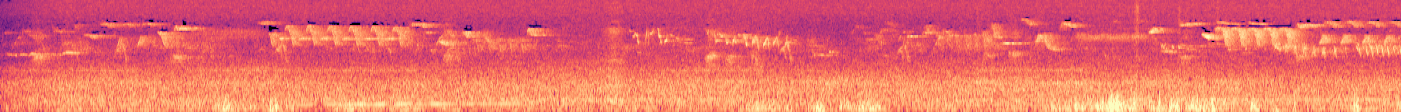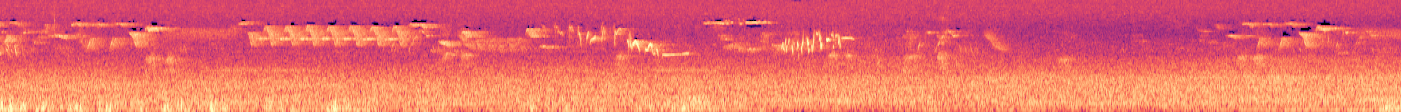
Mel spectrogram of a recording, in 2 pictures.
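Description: Songbirds singing, with rapid trilled phrases repeating every few seconds, over a steady low background rumble.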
